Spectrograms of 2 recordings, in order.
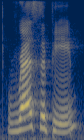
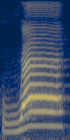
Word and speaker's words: recipe: So, recipe. Do you hear what happens on that second syllable? Recipe. Did you hear the That's what happens after a stressed syllable. We have the schwa sound, which is recipe.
